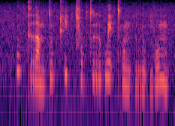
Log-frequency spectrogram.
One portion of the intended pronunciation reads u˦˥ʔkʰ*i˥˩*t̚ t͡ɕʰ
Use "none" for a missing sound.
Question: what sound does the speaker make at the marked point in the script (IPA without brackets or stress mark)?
i˥˩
